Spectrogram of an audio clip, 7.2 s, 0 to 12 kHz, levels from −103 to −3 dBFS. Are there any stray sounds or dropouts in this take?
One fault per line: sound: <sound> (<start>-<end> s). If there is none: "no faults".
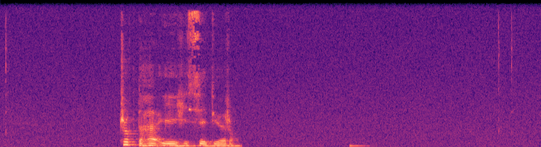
no faults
